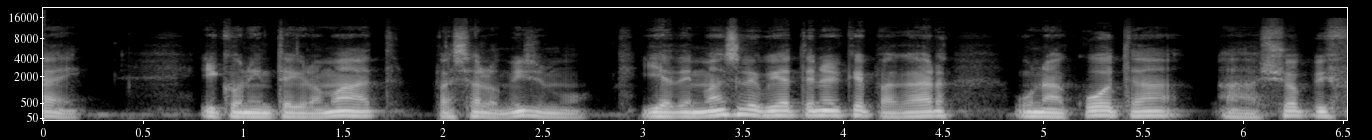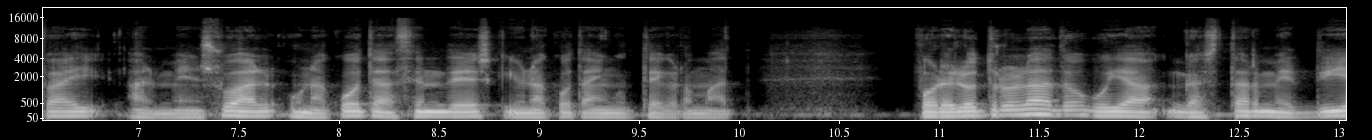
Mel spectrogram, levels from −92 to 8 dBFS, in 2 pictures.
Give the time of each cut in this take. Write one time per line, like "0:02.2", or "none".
0:02.9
